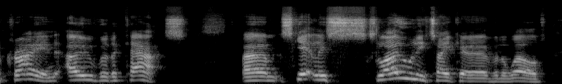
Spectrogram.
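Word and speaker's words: Skttl: sully and i um so skittle s-k-t-t-l s-k-t-t-l pronounced skittle is the tiny cat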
